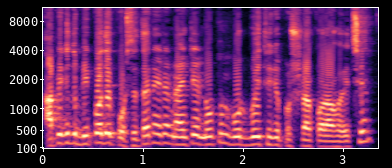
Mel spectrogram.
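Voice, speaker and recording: Male teacher, Bangladeshi Bengali accent, slightly higher voice, energetic drill style with frequent questions to the audience. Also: racing. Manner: energetic, repeats key answers and quizzes viewers. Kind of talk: live online exam-prep class.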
